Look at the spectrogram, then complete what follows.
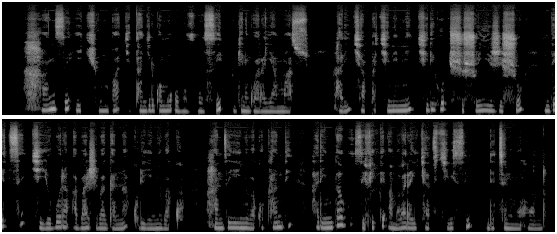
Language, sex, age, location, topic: Kinyarwanda, female, 25-35, Huye, health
